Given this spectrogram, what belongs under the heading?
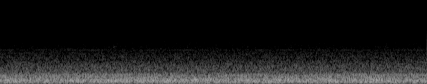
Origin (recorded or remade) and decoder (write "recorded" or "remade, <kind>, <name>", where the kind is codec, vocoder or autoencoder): recorded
